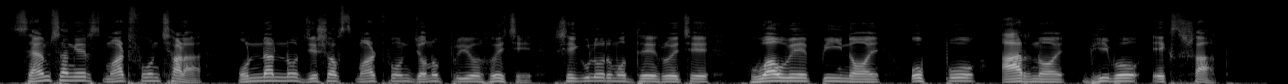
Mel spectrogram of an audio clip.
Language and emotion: Bengali, neutral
